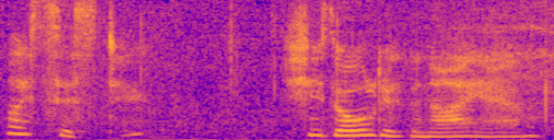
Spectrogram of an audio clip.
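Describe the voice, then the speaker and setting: A woman's voice: high voice, measured pace, slight background noise, poor audio. A woman playing a self-assured, sheltered teenage rich girl with artless candor, in old-time radio drama style. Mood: sweetly curious. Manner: artless, matter-of-fact candor.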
